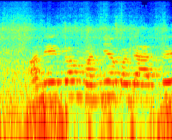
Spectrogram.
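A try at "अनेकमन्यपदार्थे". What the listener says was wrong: अनेकम मन्य पदार्थे। काहे सूत्र को तोड़ते हो? अनेकम फिर मन्य नहीं, अनेकम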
